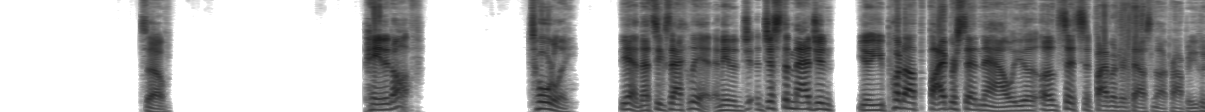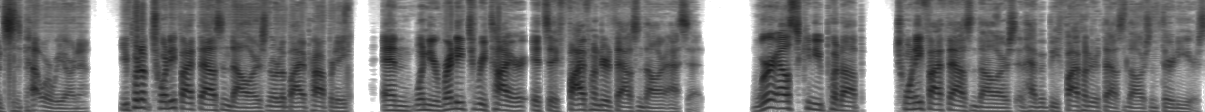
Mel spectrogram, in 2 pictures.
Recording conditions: live audience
